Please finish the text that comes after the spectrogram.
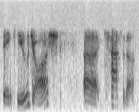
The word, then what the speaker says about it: Cassada: just wanted to say thank you Josh uh cassida right that's right that's the right pronunciation and no you've got it I get Casada a lot which actually sounds cooler and there's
